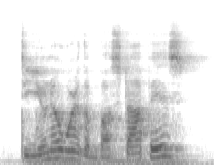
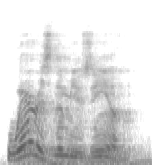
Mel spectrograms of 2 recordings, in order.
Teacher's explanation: Notice that the indirect question has rising intonation. The information question with where has falling intonation.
